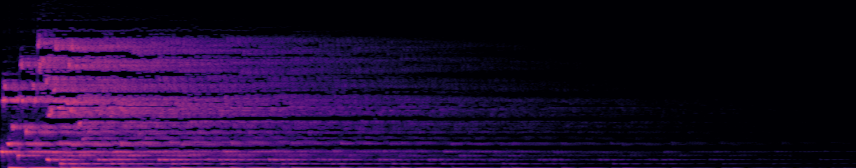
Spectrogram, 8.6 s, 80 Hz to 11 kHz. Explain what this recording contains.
Result of a Tone2 Firebird session with several Reverbs.
ambient, atmosphere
